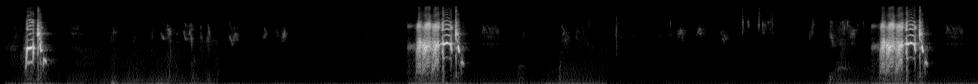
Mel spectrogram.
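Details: Grey treepie of the nominate subspecies in Taiwan: three loud harsh grating calls, each about half a second long, spaced roughly four seconds apart, with faint soft chirps from other small birds in between.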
